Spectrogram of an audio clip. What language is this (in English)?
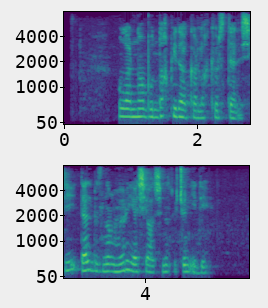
Uyghur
